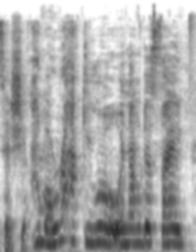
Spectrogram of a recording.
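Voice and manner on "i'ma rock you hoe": mock hoarse, raspy screaming. Retelling a fight where security got involved: imitating Erica Dixon screaming raspy. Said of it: "screaming to the point her, her voice is getting raspy".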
